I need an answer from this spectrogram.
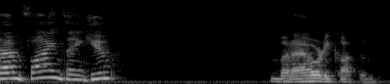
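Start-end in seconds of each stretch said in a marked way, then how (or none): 0.0-1.2 high, falsely cheerful reply; a chirpy high brush-off hiding upset; feigned fine. Retold or imitated. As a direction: say you're fine when you clearly aren't. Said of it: "I knew they were upset".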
